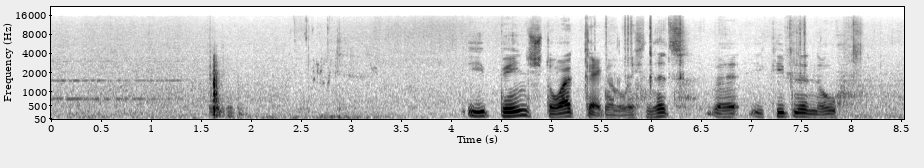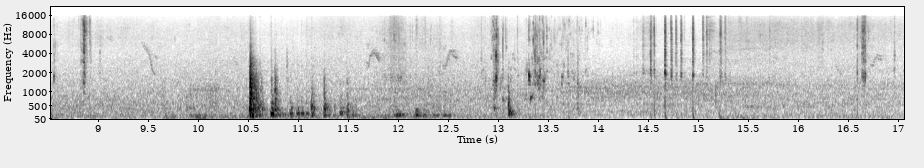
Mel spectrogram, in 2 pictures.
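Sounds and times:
apples knocking against wood: 10.5 - 12.4.

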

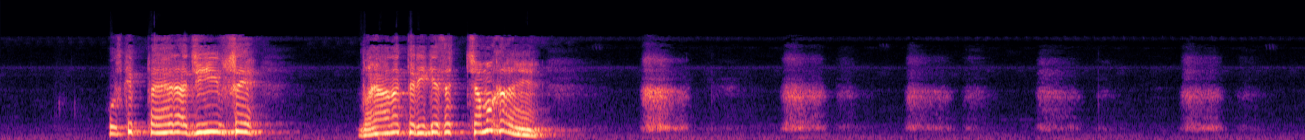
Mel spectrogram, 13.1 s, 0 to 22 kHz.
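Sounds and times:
man breathing heavily: 6.4 - 12.9.

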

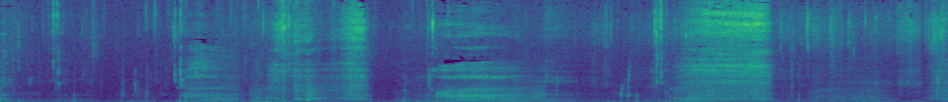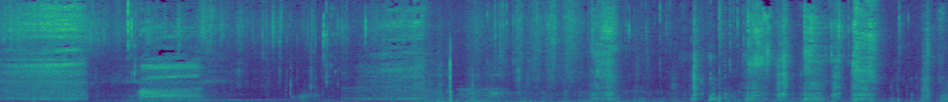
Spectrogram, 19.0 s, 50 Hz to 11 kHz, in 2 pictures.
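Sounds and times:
man chewing food: 0.0 - 18.9
loud nose breathing: 1.8 - 5.8, 6.6 - 12.0, 12.6 - 15.8.

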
